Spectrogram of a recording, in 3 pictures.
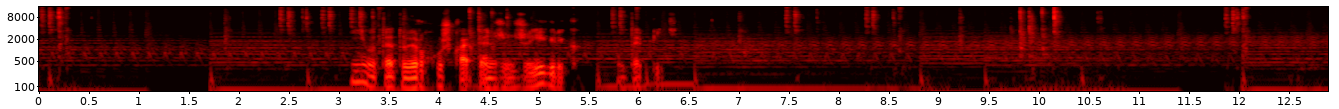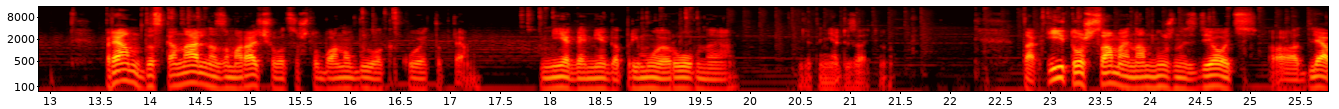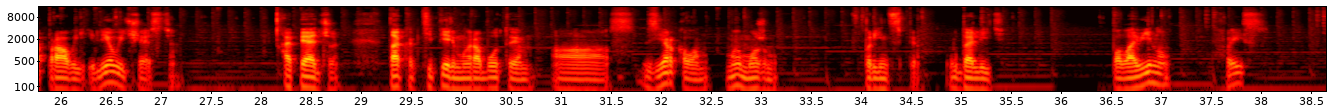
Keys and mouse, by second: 0.0 click, 0.2-1.8 middle drag, 2.4 click, 3.1 shift+click, 3.4 middle click, 5.7 click, 5.9-7.5 middle drag, 7.5 click, 8.6 middle click, 11.8 click, 12.0-13.6 middle drag, 14.5-15.5 middle drag, 16.4 shift+y, 17.7 shift+click, 17.9 middle click, 19.0 shift+click, 19.3-21.6 middle drag, 22.3 middle click, 23.0-24.9 shift+middle drag, 25.0 middle click, 26.1 shift+middle click, 26.6 shift+middle click, 27.5 middle click, 32.6 shift+middle click, 33.9 click, 34.3 shift+middle click, 35.2-38.6 drag.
